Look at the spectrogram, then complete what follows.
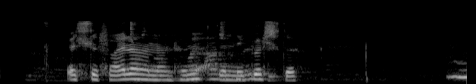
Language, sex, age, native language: Icelandic, male, 11, Icelandic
